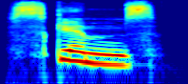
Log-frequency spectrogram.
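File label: "skims", American English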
